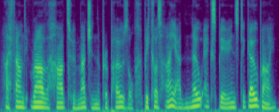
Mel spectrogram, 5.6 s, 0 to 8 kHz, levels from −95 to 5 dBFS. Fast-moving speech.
No: average, 185 wpm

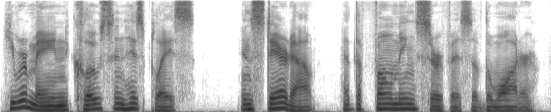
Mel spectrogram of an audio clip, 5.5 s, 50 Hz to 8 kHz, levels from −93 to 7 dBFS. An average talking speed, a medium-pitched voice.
No: average, 175 wpm; low, 115 Hz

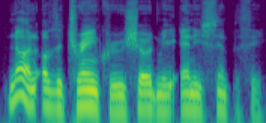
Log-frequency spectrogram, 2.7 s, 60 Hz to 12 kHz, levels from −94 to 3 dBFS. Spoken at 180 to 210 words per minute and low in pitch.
Yes: average, 200 wpm; low, 110 Hz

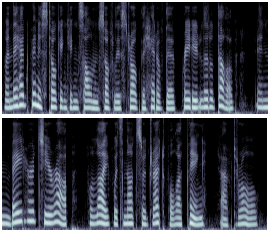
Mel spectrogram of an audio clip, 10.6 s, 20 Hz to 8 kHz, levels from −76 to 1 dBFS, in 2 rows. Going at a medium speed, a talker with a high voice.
Yes: average, 175 wpm; high, 195 Hz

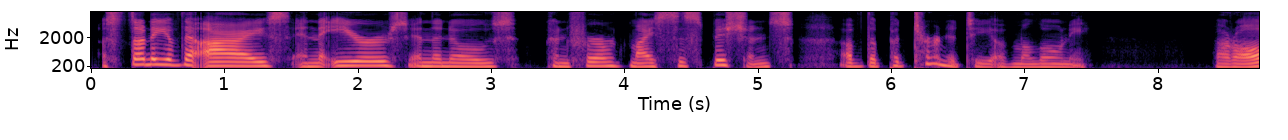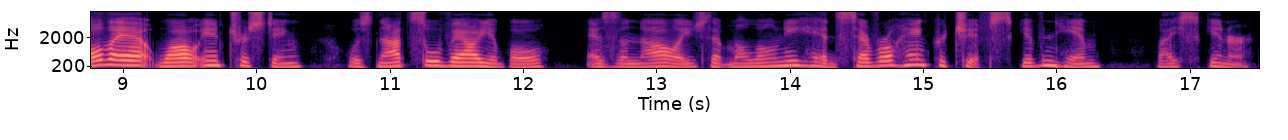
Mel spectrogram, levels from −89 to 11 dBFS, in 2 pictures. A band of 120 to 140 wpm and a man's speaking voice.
No: slow, 135 wpm; female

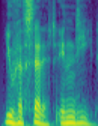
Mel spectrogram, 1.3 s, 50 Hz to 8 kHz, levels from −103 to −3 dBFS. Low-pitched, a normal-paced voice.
No: low, 125 Hz; fast, 230 wpm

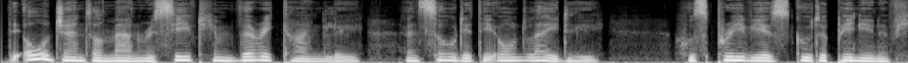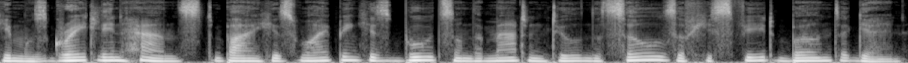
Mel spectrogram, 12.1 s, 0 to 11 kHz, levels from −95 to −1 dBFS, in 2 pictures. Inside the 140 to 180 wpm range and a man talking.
No: average, 190 wpm; male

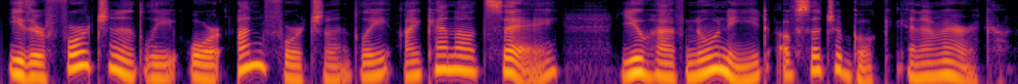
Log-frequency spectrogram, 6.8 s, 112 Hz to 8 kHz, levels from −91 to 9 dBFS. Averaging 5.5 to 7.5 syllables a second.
No: 5.1 syllables/s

